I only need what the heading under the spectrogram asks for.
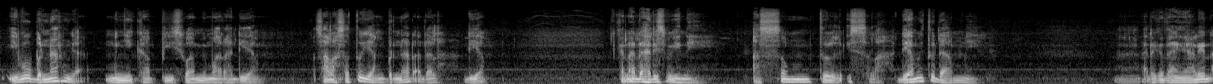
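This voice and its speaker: A man, a radio preacher calmly answering listener questions on a live religious call-in show. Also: deep voice, creaky, slightly rough. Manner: calm advisory, reads listener messages, quotes Arabic sayings.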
